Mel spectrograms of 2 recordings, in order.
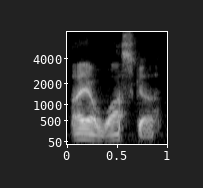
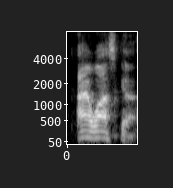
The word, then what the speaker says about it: ayahuasca: not surprising no diesel Dave says pronounced ayahuasca ayahuasca oh thank you so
